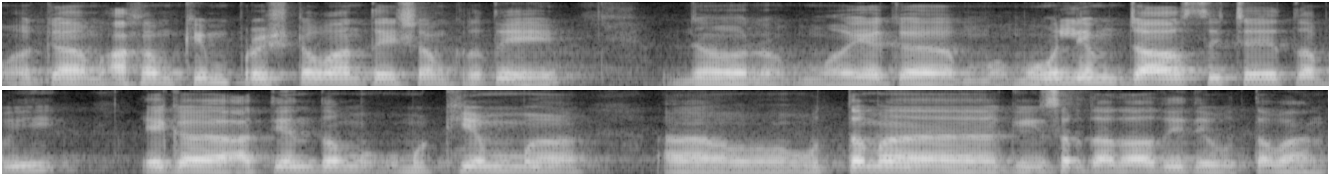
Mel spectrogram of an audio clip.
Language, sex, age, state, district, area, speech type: Sanskrit, male, 60+, Tamil Nadu, Coimbatore, urban, spontaneous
